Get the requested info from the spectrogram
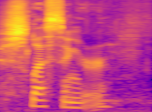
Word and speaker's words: Schlesinger: And in 1985, records were archived at the Radcliffe Institute for Advanced Study, Harvard University, in the prestigious Arthur and Elizabeth Schleisberg... you know what? Some names are not meant to be pronounced. Let's sound it out. Schlesinger. – Ooh. – Let's go with that.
